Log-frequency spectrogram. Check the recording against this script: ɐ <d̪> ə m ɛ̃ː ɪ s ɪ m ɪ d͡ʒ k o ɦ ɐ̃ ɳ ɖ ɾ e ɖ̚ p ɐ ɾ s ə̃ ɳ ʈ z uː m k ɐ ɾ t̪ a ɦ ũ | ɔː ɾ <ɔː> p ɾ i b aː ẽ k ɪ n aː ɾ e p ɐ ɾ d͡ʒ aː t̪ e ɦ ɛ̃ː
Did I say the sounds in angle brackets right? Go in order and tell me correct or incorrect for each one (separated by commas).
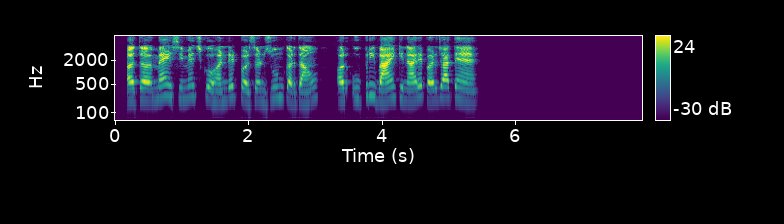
incorrect, incorrect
